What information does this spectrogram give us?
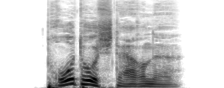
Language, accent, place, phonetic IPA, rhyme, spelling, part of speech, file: German, Germany, Berlin, [pʁotoˈʃtɛʁnə], -ɛʁnə, Protosterne, noun, De-Protosterne.ogg
- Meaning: nominative/accusative/genitive plural of Protostern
